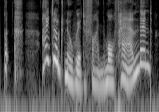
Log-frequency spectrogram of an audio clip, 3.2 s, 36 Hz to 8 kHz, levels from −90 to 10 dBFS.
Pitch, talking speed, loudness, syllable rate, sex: 205 Hz, 190 wpm, -18 LUFS, 5.4 syllables/s, female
